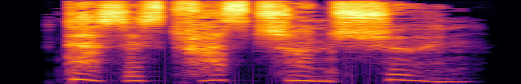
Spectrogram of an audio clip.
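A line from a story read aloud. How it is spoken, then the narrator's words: Quiet. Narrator (German): sagte Berenice leise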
